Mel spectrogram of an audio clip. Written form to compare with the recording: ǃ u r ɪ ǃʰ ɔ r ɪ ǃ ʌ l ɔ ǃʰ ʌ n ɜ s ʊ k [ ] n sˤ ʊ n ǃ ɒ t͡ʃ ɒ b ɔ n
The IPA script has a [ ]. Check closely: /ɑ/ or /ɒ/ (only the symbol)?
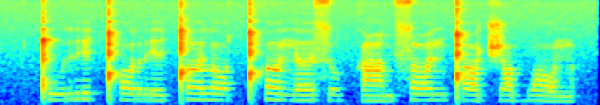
ɑ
